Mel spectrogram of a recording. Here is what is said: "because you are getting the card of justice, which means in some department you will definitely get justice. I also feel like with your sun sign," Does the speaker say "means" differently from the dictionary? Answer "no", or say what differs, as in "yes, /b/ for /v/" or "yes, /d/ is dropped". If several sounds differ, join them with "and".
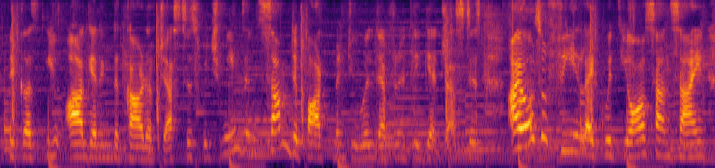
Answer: no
